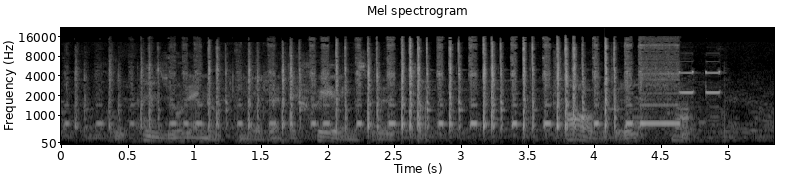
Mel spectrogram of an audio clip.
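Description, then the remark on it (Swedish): A blue label printer prints a label onto a transparent plastic strip, whirring with a steady mid-pitched hum and a rapid train of small mechanical clicks under someone talking, then stops abruptly, followed by a short pair of high electronic tones. “Och här skrivs etiketten ut på en genomskinlig plastremsa.”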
